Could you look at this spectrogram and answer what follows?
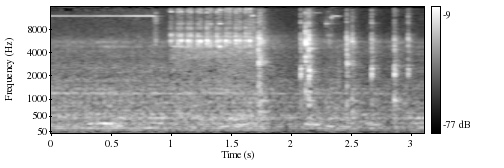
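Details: Old HP 17-inch CRT computer monitor that shuts off, power connected, heavy load drawn: sharp dry high-pitched ticks, a fast burst then about five per second, no hum; power supply ticking.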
